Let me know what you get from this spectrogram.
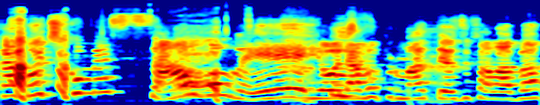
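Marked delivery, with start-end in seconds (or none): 0.0-2.0 put-on drunken rambling, higher. Retelling what she said at her wedding: imitating own drunk talk. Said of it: "Aqueles papos de bêbado".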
